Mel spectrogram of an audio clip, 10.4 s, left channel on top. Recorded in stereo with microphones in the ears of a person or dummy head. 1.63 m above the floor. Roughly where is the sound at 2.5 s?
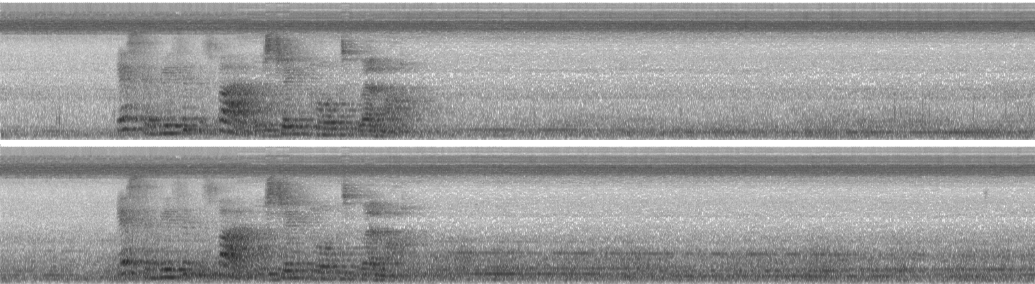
Left.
